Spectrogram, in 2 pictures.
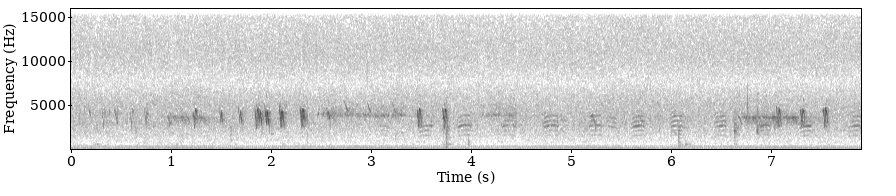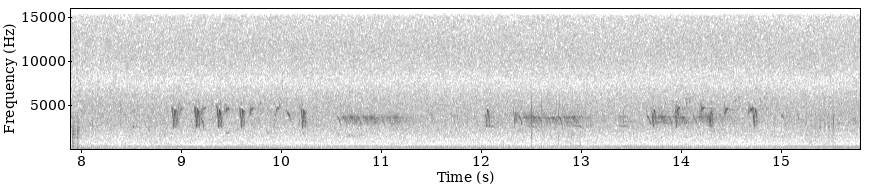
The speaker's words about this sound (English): So recording some wild birds here. Start recording.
